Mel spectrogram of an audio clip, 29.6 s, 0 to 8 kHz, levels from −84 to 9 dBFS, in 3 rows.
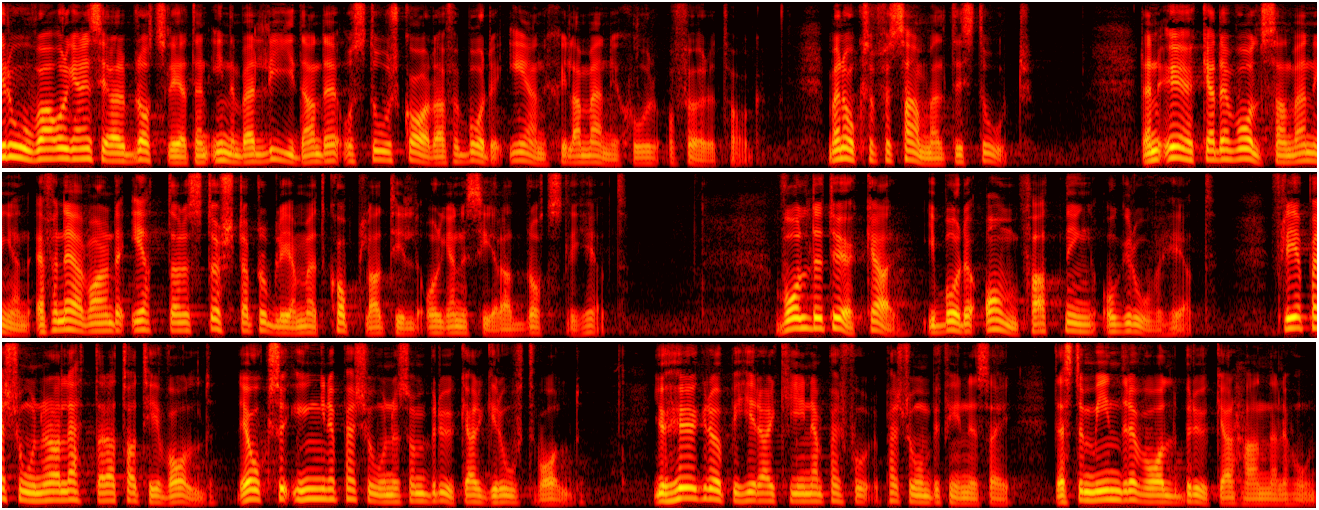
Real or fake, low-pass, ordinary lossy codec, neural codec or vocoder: real; none; none; none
